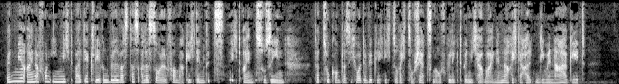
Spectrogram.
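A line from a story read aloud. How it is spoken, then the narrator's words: Calm. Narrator (German): sagte ruhig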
